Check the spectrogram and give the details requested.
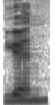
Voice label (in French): "yuan1", chinois; Cours-de-Chinois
